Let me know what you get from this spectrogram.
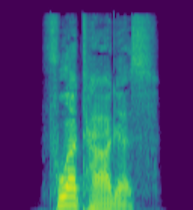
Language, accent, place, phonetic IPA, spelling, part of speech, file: German, Germany, Berlin, [ˈfoːɐ̯ˌtaːɡəs], Vortages, noun, De-Vortages.ogg
- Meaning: genitive singular of Vortag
